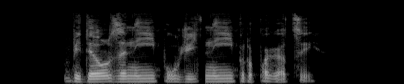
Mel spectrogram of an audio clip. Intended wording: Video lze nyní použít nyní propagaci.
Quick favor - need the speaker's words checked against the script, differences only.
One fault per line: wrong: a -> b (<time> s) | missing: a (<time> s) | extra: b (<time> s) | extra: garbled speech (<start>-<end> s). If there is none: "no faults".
no faults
